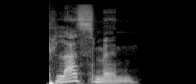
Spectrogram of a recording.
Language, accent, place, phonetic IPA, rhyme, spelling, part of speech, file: German, Germany, Berlin, [ˈplasmən], -asmən, Plasmen, noun, De-Plasmen.ogg
- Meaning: plural of Plasma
